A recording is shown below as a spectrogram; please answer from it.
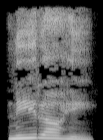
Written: ನಿರೀಹ

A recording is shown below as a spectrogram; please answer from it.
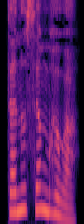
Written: ತನುಸಂಭವ

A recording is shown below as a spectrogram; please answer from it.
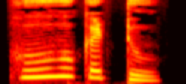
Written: ಹೂವುಕಟ್ಟು

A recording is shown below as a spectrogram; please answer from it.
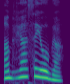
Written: ಅಭ್ಯಾಸಯೋಗ

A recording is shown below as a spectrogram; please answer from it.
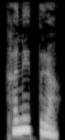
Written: ಖೂನದೋರು

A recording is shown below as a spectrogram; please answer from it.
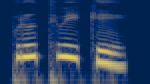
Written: ಪೃಥ್ವಿಕೆ

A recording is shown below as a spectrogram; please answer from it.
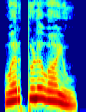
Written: ವರ್ತುಳವಾಯು

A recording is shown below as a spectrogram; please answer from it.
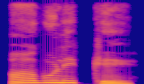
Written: ಆಗಳಿಕೆ

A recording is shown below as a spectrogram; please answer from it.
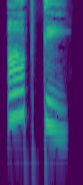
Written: ಆಪ್ತಿ

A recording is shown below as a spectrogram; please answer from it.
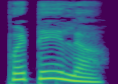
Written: ಪೆಟಲ

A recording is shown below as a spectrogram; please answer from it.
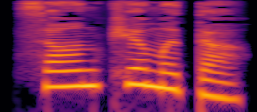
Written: ಸಾಂಖ್ಯಮತ

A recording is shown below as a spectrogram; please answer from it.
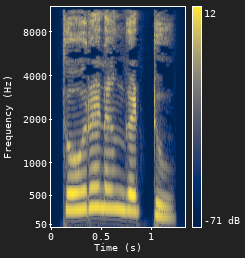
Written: ತ್ರಾಣಂಗೆಡು

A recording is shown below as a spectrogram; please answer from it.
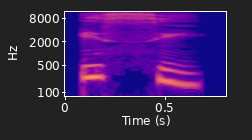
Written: ಇಸಿ

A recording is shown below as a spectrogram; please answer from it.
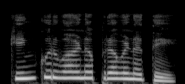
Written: ಕಿಂಕುರ್ವಾಣಪ್ರವಣತೆ

